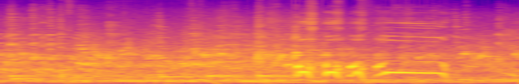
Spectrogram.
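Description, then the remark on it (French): A turkey gobbles once, a quick rattling burst of warbled notes in the middle, clear above a steady low background hum. “parce que dans le prochain épisode, on parle de dindon. Oh oui, de dindon, mes amis.”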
